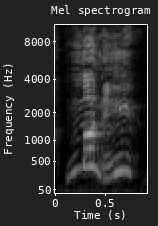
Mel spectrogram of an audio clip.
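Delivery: very high, loud indignant shout; the squire scoffs at the doctor's question with a loud cry; incredulous cry. A narrator's reading. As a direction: shriek the word in disbelief. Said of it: "cried the squire".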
